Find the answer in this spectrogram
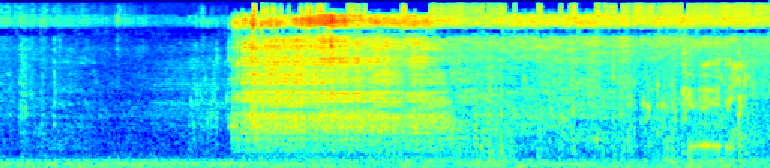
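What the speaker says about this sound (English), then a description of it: "I'm gonna suck this up that's in this Tupperware down here." Drained generator oil is drawn up out of a Tupperware container by suction, giving a steady, close hiss and gurgle that grows louder midway and then settles into a softer slurping scrape.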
